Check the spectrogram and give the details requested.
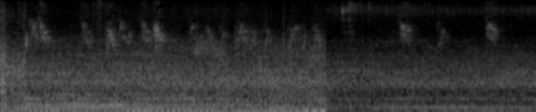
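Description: Small birds chirping, short high chirps repeating several times a second, over a low steady hum that stops abruptly about three seconds in.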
